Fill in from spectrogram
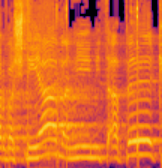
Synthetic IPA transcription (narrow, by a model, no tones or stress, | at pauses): aɾbaʃnijaveanimit̪apek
